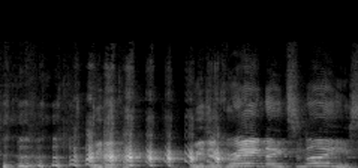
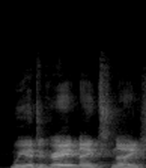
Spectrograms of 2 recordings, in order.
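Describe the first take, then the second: First: It is said with lively, excited energy. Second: It is said flatly, ending with a firm stop. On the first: It is written with an exclamation point. "That's the exclamation point" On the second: It is written with a full stop. "Full stop"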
